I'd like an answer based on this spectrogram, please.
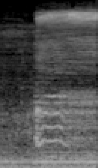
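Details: In the Canadian Arctic in summer, a beluga whale answers with a contact call, a brief nasal, slightly wavering harmonic tone over a low hum; used only when isolated from the group, it links mothers and calves.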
